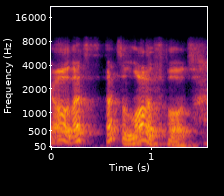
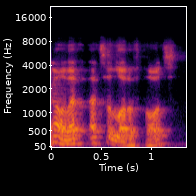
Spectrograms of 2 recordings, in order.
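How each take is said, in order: First: It is said with dramatic, judging surprise. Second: It is said in a calm, neutral tone.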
